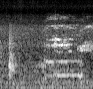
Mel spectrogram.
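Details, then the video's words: Sulking female pet cat refused a massage gives a faint, drawn-out meow with a slight pitch wobble, rising gently then easing off, after a brief soft click at the start; quiet indoor background. "भांडखोर पोरगी कशी रुसुन बसते मसाज करत नाही बोललो तर!"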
